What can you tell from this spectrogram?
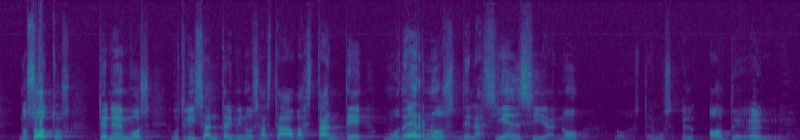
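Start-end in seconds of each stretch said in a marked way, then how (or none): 6.2-7.7 very soft, hushed radio-announcer voice. Quoting what Protestant brothers say, in announcer voice. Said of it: "así con voz de locutor".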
